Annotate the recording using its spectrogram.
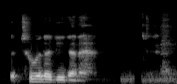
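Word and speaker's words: Tuatha Dé Danann: I asked a man from Ireland, who I had the opportunity to talk with for a few hours one day. I said, I spelled it out, and I go, "How do I pronounce this properly?" And he kind of smiled and he goes, "The Tuida di Danann."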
